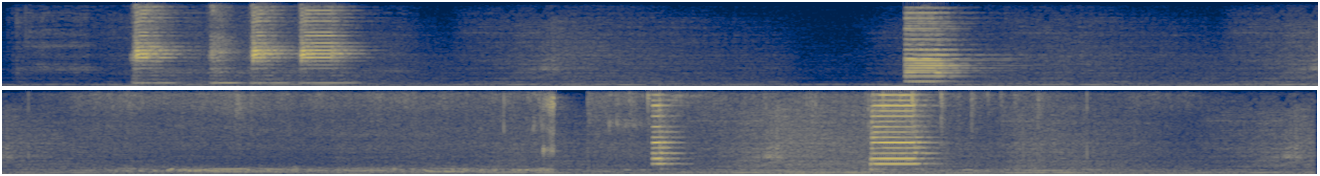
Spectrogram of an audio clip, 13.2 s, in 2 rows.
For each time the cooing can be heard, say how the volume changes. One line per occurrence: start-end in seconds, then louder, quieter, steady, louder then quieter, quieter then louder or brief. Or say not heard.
6.7-12.8 quieter.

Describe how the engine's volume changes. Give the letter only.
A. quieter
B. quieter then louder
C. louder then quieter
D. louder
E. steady
D.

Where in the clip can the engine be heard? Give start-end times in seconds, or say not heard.
0.0-13.1.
